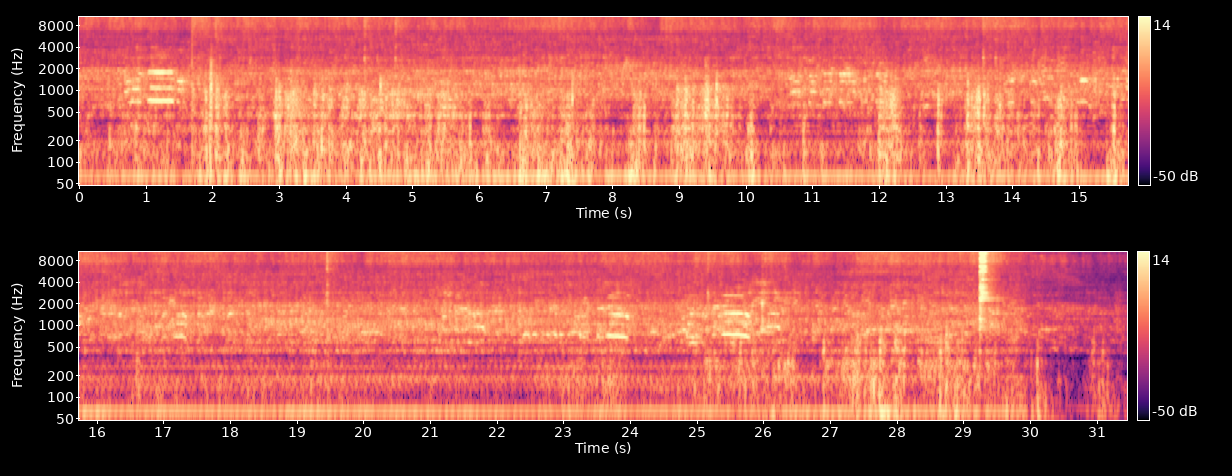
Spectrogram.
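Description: A fishing boat's engine running steadily, a low drone under wind and rough-sea noise, with a sharp knock near the end.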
